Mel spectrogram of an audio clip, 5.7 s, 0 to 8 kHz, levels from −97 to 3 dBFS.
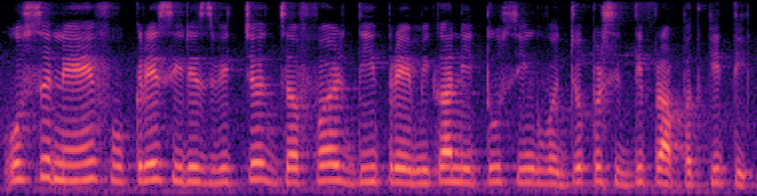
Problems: background sounds at intervals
